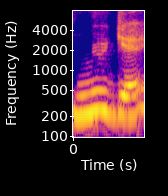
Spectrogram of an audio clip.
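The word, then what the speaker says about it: muguet: what is so yeah you're gonna pronounce it muge because there is the U all right there's the U after the G so you have to pronounce it all right if there were no you you would say but here there is the U so you have to say all right so what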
